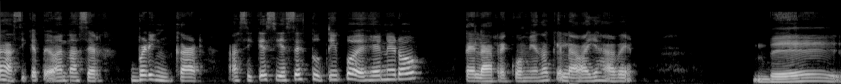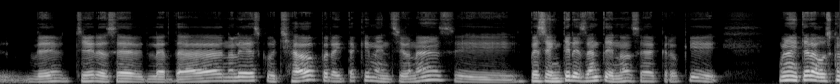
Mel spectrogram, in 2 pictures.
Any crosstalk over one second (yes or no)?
no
